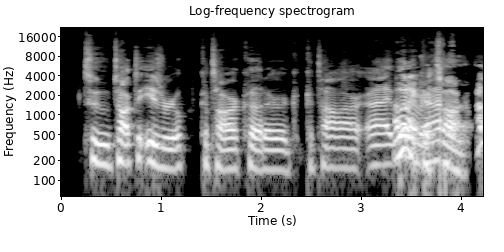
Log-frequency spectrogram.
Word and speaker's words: Qatar: A lot of the military guys they call it cutter for some reason. I don't know. But uh I heard it pronounced that way too though.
